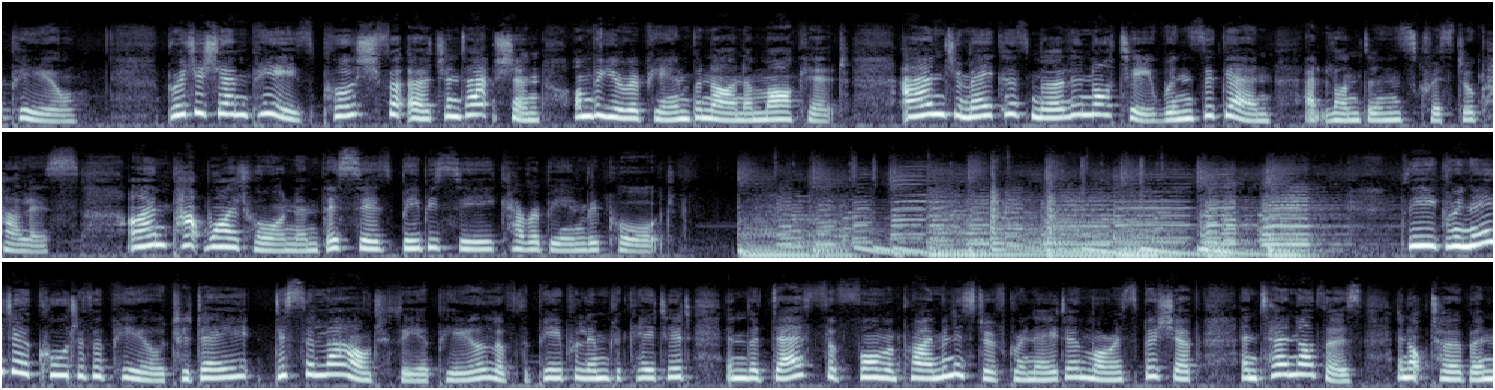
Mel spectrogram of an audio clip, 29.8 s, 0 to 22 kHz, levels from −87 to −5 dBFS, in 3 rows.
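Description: No technical faults are audible.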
